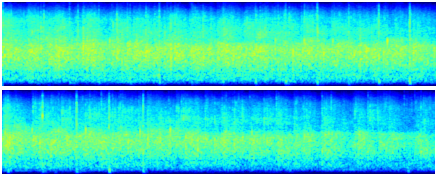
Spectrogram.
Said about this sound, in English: All right, can we give one more round of applause for our graduates?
